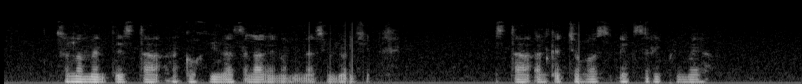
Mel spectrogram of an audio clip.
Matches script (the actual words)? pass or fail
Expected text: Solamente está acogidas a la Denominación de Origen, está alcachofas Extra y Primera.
pass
